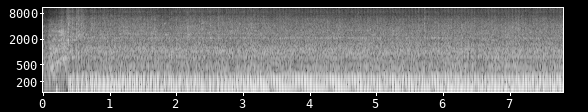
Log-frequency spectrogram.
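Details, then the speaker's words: Craftsman riding lawn mower from the 2000s, sat about six and a half months with good fuel and a bad battery, jump-started on choke: short crank, then a steady, even single-cylinder beat with no misses; normal start and idle. "six months sitting in a garage with good fuel in it and a bad battery who knew since the motor runs"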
